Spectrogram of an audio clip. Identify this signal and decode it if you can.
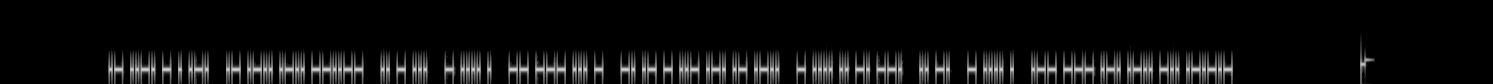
Morse code, heard as a keyed tone, about 44 wpm, 700 Hz. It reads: AFTER ALL, ITS THE MOST NATURAL THING IN THE WORLD.
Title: Sentences from Top 700 Words 45wpm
